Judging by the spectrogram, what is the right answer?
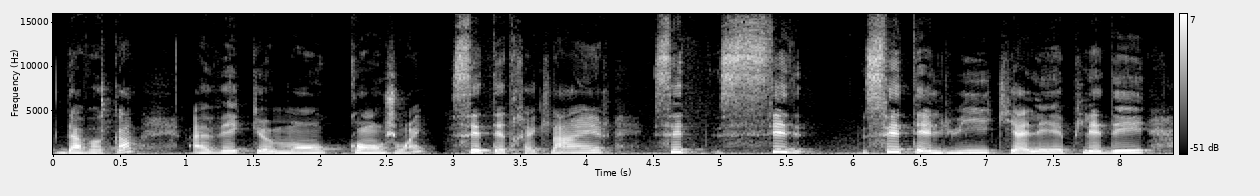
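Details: Adult woman, a family law attorney who stutters, speaking Quebec French; her stutter increases greatly when nervous: stuttering.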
